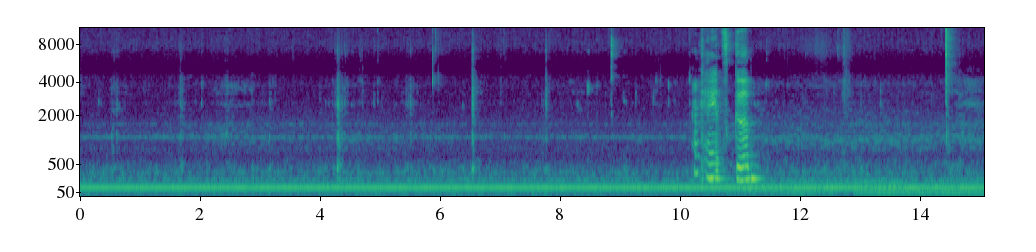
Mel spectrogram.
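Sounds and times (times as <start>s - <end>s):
steady low hum: 0.0s - 15.0s
wet chewing and mouth sounds: 0.2s - 0.8s, 1.5s - 10.1s.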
